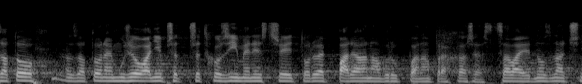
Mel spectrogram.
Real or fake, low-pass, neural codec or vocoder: real; 7.2 kHz; none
